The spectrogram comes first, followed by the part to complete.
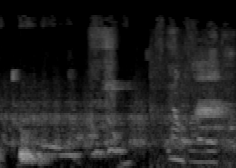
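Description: A dove cooing in the background, a few low, soft coos.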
